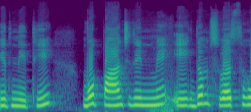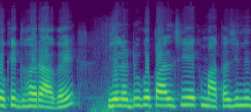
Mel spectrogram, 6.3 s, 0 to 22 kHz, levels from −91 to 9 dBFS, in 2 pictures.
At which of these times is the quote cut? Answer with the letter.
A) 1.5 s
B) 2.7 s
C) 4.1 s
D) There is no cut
C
